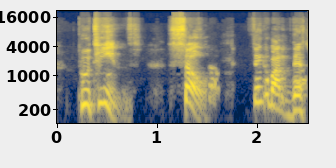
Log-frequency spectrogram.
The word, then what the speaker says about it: poutine: of routine you know what also rhymes rhymes with the routine poutines so think about it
